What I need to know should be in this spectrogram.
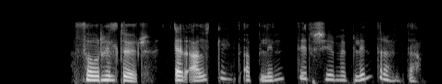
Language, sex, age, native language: Icelandic, female, 40-49, Icelandic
